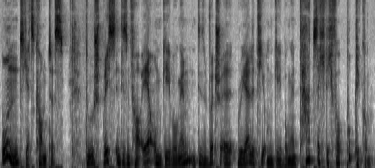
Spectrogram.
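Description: A man co-hosting a podcast, talking casually in an animated, rambling way with many fillers and restarts. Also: mid-range voice, normal speed, vocal fry, husky. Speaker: podcast co-host, lecturer. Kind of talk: casual conversational podcast talk.

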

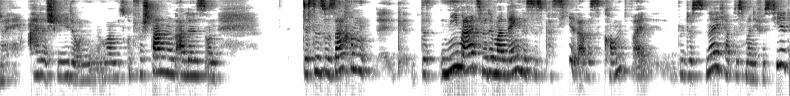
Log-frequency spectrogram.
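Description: A woman chats as an interview guest, her pitch sitting a little high. She tells her stories in an animated, excitable way. The recording has a roomy echo. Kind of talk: casual interview chat. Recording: echoey room.

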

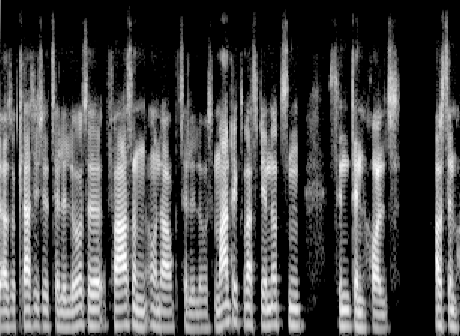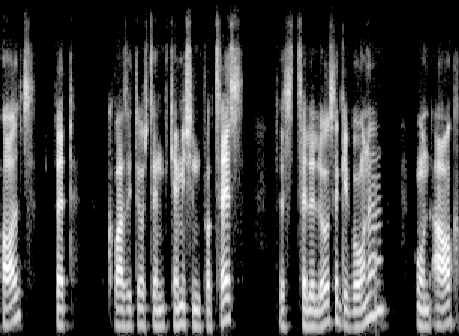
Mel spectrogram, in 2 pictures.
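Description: A man's voice: medium pitch, dry recording. Man, late 30s, searching for words, podcast guest, dull dry internet-call sound. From South India. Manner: hesitant, searching for words in a second language. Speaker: guest researcher. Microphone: video call.

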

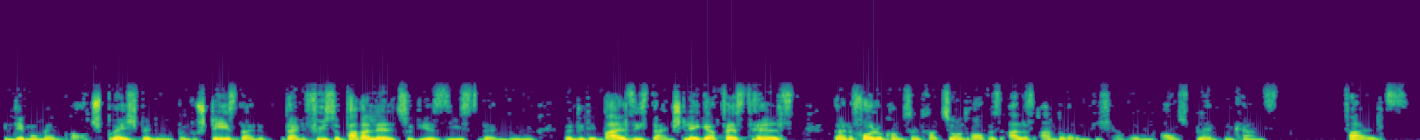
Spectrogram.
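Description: Male coach guest, husky voice, animated storyteller, dry close recording. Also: medium pitch, normal speed, no echo. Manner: animated storytelling, acting out dialogue. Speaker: high performance coach. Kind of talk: podcast interview guest.

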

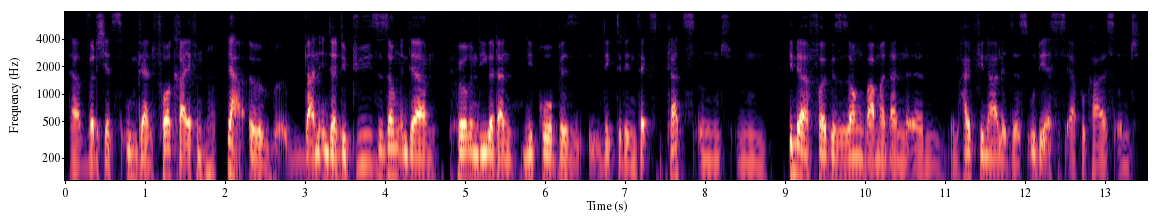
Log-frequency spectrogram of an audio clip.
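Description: Hosting his solo football podcast, a man with a deep, dark-toned voice rambles loosely at normal speed with hardly any pauses, filling his talk with fillers and enthusiastic asides.

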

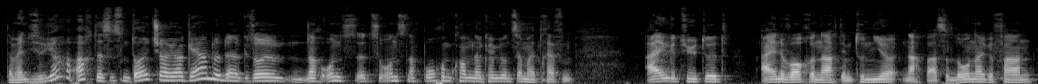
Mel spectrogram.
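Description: A young Berlin man who plays esports tells his story in a casual interview, using a mid-range, darkish voice at a slightly fast clip. He rambles, restarts often, and acts out what other people said.

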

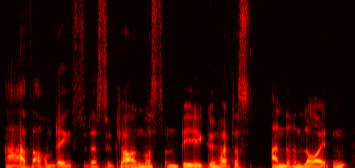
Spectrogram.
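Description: A man's voice: fairly low pitch, animated, brisk, no echo, clean studio sound. A man talking as a father in a casual podcast chat, reflective and questioning.

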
